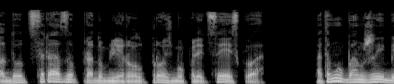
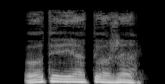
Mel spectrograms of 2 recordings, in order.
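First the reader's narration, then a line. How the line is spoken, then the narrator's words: Sigh. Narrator (Russian): вздохнул полицейский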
